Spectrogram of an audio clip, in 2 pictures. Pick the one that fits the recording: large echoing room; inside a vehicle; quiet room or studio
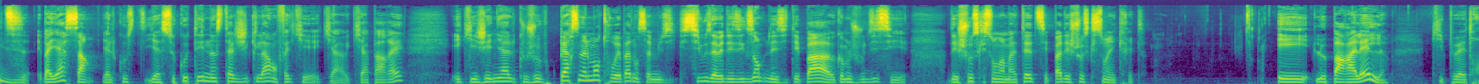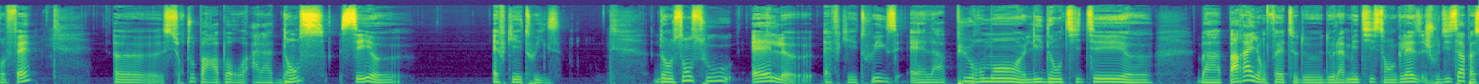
quiet room or studio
